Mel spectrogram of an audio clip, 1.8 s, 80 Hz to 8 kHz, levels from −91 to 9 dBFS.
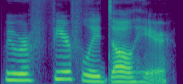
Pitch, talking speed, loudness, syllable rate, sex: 200 Hz, 165 wpm, -17 LUFS, 5.4 syllables/s, female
